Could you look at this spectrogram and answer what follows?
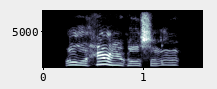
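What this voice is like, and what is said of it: Goofy put-on character voice. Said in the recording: “put on a goofy voice of some sort”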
